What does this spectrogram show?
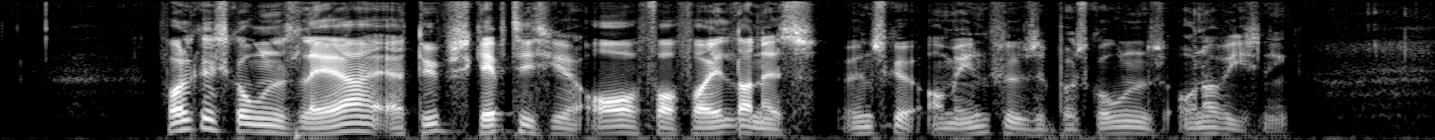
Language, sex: Danish, male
